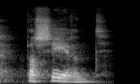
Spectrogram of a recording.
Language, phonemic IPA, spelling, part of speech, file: Dutch, /pɑˈserənt/, passerend, verb / adjective, Nl-passerend.ogg
- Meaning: present participle of passeren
